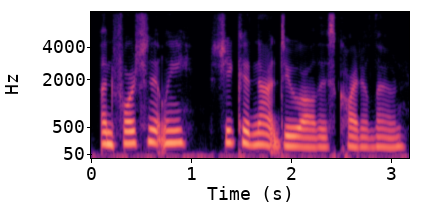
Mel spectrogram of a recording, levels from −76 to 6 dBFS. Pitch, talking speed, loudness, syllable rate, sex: 180 Hz, 170 wpm, -17 LUFS, 5.9 syllables/s, female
